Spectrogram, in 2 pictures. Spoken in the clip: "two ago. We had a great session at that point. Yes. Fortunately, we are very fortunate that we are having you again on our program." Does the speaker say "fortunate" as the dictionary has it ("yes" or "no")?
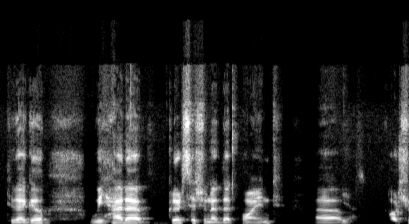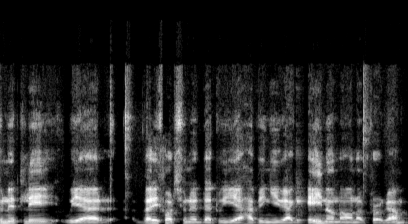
yes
